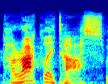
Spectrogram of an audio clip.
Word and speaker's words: parakletos: That's the Greek word parakletos, which is a fun one to say because you get to roll your R a little bit, right?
